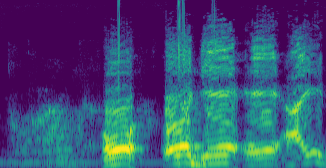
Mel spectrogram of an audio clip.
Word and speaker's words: Ojai: O-J-A-I, they pronounce it as Ojai.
